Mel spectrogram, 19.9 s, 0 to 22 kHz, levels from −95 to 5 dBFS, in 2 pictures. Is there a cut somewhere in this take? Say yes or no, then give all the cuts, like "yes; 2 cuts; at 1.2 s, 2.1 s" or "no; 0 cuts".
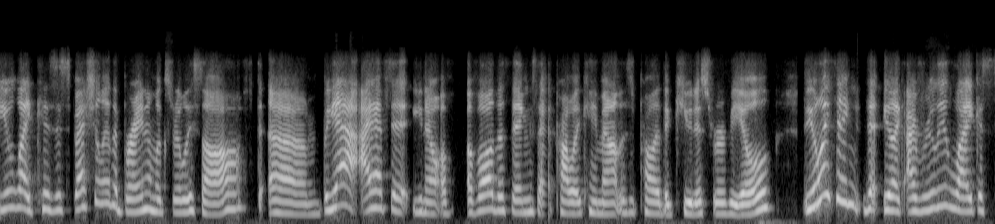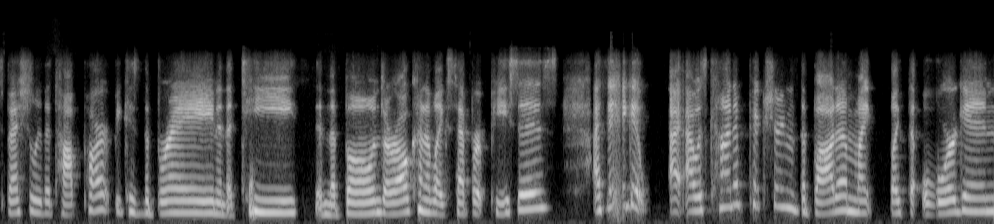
no; 0 cuts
